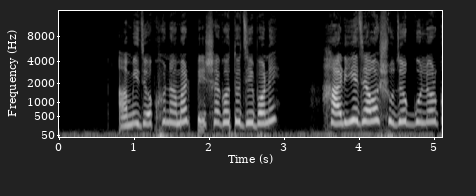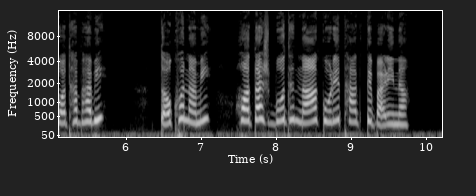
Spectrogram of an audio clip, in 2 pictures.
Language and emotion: Bengali, sad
